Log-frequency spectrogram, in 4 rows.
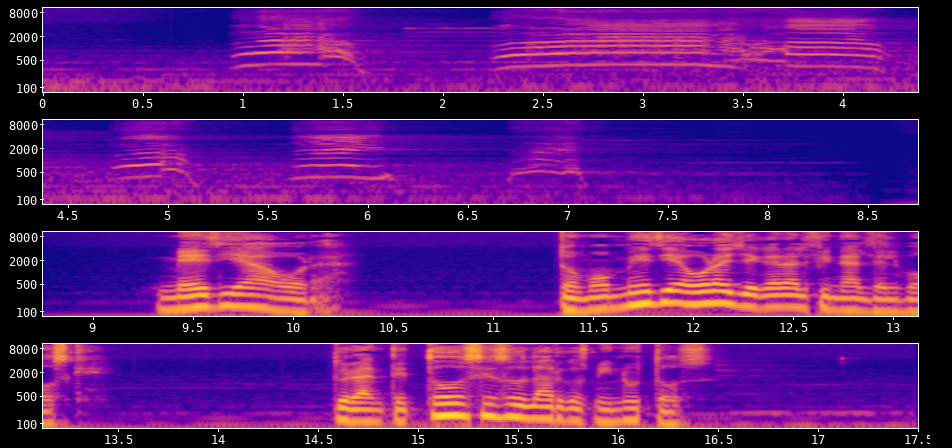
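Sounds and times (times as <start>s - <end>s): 
person screaming in horror in a forest: 1.0s - 7.2s
speech: 9.4s - 10.3s, 11.4s - 13.5s, 14.6s - 16.6s.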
